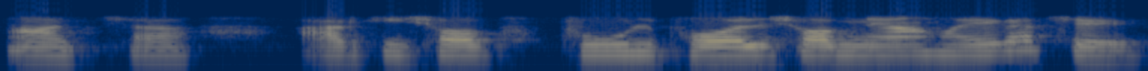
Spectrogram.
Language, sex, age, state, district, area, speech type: Bengali, female, 45-60, West Bengal, Hooghly, rural, conversation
